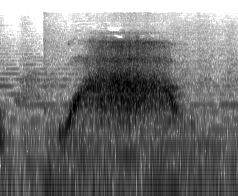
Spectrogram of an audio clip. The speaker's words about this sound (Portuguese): uma coisa assim, parece um gato, mas é uma planta.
